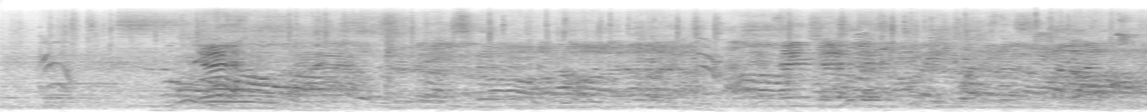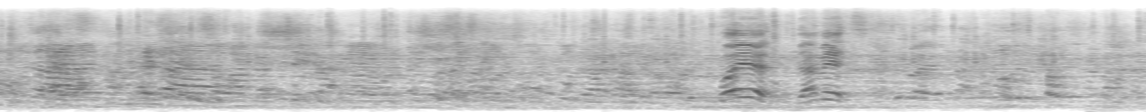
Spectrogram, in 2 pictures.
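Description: Fighting game sound effects and music play from a television speaker.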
